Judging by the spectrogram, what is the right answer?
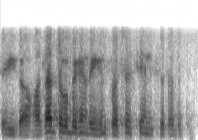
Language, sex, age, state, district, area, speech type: Kannada, male, 30-45, Karnataka, Belgaum, rural, conversation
